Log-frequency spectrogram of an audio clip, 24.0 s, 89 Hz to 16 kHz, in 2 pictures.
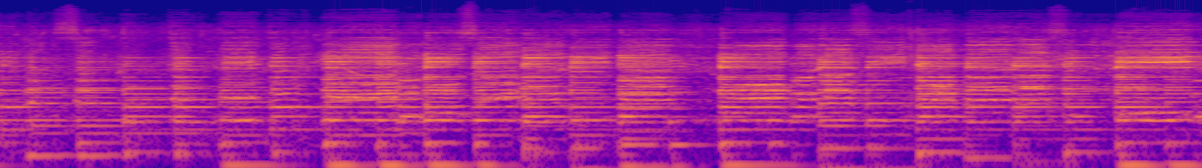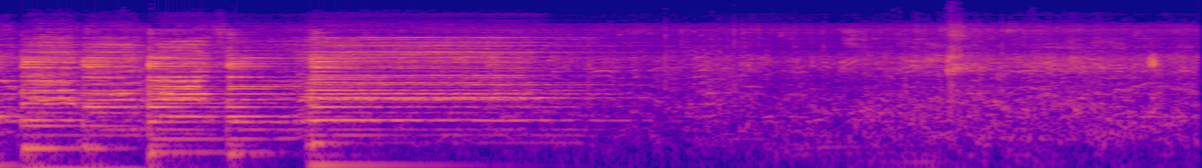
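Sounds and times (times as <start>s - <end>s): choir singing chords: 0.0s - 18.6s.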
